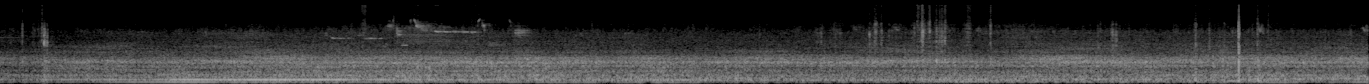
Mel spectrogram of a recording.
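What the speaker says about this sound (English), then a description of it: "Gotta love that Syracuse traffic." Street traffic in Syracuse hums as a steady, fairly distant wash of passing cars, with a few faint bird chirps over it and no talking.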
